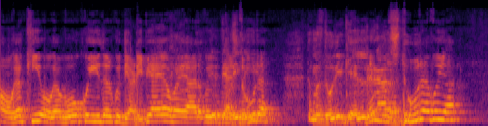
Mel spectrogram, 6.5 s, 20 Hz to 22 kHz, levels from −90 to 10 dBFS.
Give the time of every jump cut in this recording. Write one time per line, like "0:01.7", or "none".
none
